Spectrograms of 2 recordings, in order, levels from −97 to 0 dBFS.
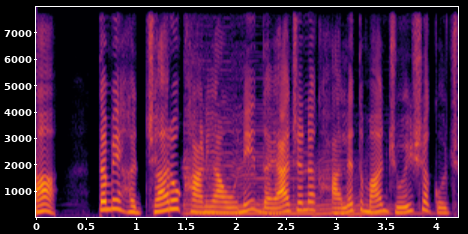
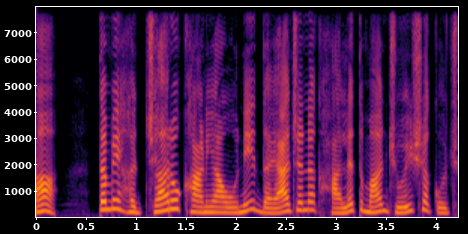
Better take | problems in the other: second | background sound (Electric guitar); 14 dB below the speech

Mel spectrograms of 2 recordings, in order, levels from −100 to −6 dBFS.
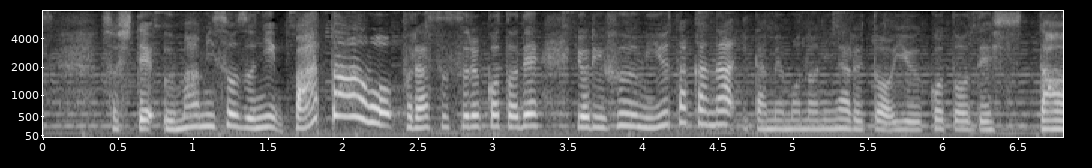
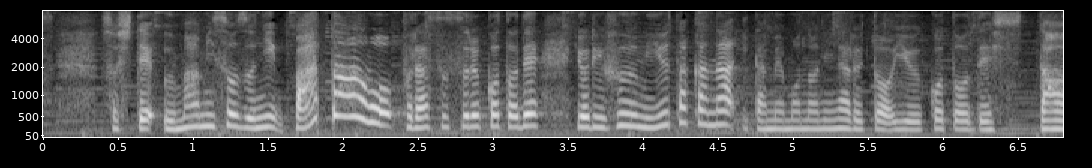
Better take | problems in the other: second | background sound (Bowed string instrument); 19 dB below the speech

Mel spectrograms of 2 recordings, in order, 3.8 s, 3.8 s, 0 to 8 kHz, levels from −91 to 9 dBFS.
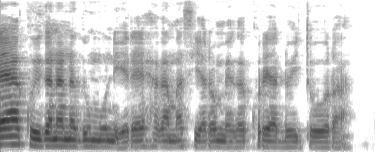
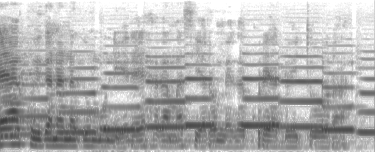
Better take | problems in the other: first | background sound (Wind instrument, woodwind instrument); as loud as the speech // room echo; dies away in 1.4 s

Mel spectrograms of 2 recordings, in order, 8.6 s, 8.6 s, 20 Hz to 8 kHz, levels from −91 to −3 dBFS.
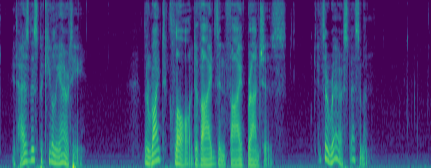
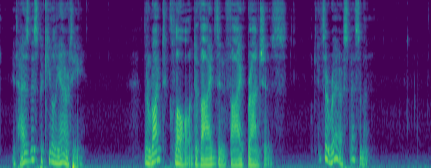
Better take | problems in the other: first | room echo; dies away in 0.2 s

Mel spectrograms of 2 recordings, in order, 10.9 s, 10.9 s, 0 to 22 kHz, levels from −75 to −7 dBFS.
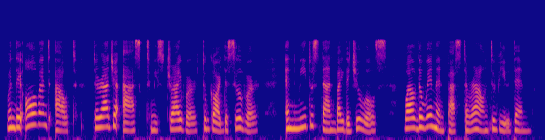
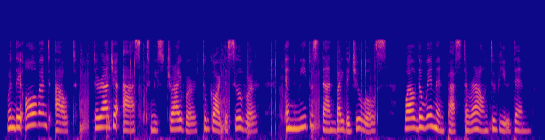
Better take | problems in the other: first | background sound (Fart); 15 dB below the speech

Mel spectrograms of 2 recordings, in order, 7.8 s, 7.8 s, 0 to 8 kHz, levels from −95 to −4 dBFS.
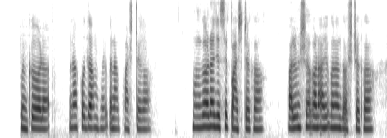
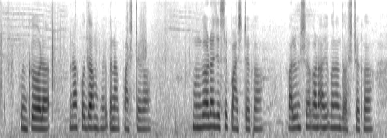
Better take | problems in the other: second | noise reduction (neural mask model DeepFilterNet 3)

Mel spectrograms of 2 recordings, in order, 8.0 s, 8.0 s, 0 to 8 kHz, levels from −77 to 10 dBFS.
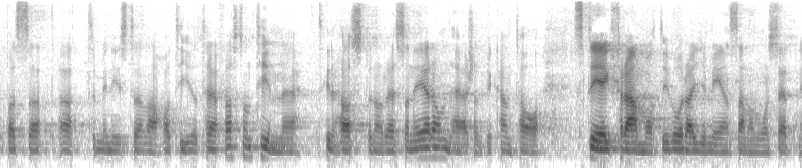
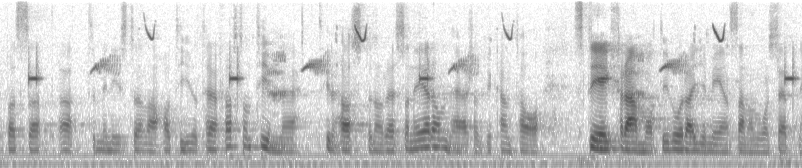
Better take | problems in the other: first | background sound (Telephone + Bird); 4 dB below the speech

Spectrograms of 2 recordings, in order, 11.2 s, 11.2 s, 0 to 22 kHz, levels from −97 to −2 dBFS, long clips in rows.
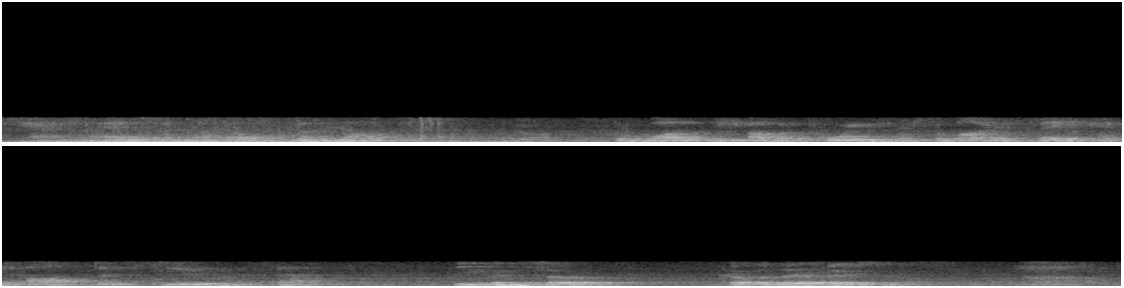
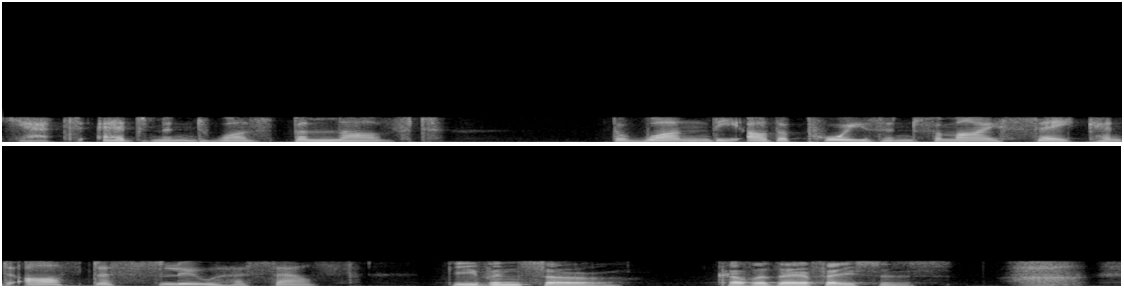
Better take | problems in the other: second | background sound (Subway, metro, underground); 6 dB below the speech // room echo; dies away in 0.9 s

